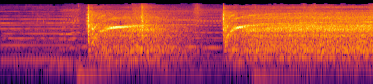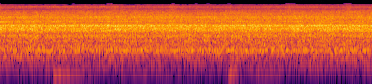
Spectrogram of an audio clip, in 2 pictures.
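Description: Electric blender run in a short burst, then switched on again about two seconds in and left running steadily, its motor whining up to speed each time it starts.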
